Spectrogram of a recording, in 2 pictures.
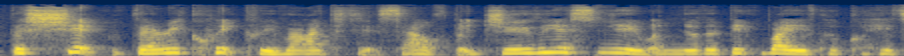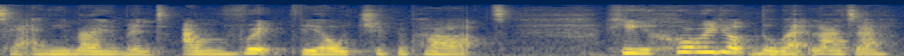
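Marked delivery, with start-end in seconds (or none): none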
